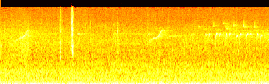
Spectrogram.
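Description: Outdoor creekside ambience: a steady low rumble with small birds chirping, two short rising calls and then a quick run of high chirps near the end. Two sharp clicks come about a second in.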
